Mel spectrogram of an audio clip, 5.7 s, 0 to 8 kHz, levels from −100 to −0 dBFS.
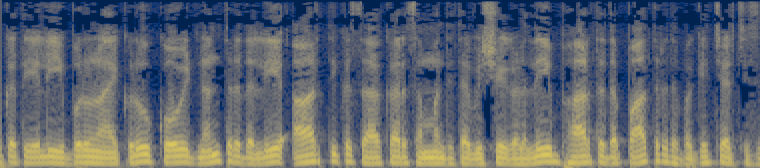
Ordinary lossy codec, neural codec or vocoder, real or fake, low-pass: none; none; real; none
